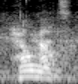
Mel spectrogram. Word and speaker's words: Hellmuth: How do you say it? Helmet. People say Hellmuth, Hellmuth, whatever.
